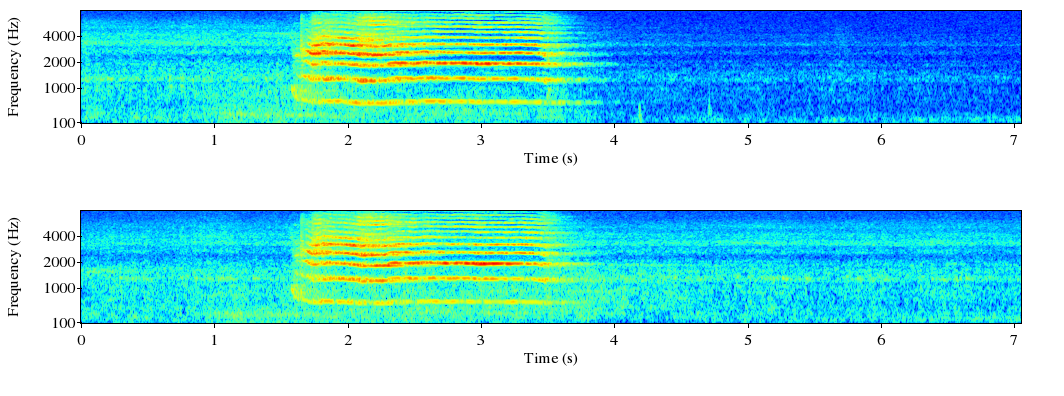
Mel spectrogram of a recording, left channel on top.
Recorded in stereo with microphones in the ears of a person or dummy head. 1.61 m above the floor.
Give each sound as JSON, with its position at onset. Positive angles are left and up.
{"t": 0.9, "sound": "a cat meowing", "side_deg": -5, "distance_m": 2.0}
